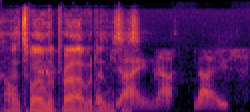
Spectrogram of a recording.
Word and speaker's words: Regina: Regina. Nice. No, that's how it's pronounced.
